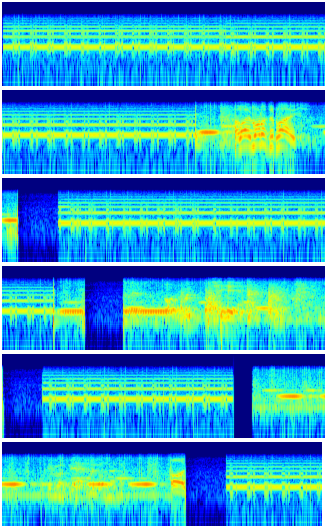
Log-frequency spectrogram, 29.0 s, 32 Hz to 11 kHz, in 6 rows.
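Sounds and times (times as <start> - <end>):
telephone ringing tone: 0.0 - 8.8, 9.5 - 15.8, 16.4 - 18.6, 20.0 - 26.6, 27.6 - 29.0.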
